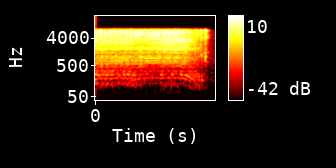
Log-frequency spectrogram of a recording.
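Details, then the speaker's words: Poulan Wild Thing 2375 LE chainsaw after a carburetor and fuel line repair, during carb adjustment: high buzzing revs hold briefly, then sag and bog under throttle; the screw nearest the air filter needs turning counterclockwise. "your chain ain't moving but it could be a little lower idle maybe around there and then it wants to bog down"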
